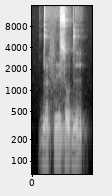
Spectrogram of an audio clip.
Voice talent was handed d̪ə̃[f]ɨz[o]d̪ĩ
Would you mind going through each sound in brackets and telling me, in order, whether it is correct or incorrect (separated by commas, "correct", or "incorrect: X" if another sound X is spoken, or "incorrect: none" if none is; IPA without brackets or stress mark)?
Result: correct, correct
